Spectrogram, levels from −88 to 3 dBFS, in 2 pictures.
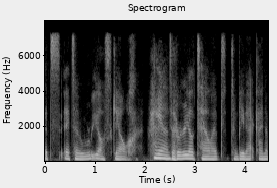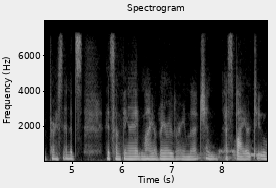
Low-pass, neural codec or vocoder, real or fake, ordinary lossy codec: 7.2 kHz; codec, 16 kHz, 1 kbps, FreqCodec, larger model; fake; MP3, 64 kbps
